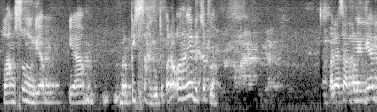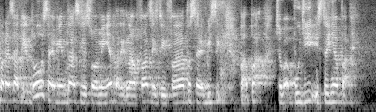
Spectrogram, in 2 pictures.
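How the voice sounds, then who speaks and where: A middle-aged woman giving a playful religious marriage talk to women, acting out little prayers and dialogues. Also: fairly high pitch. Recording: echoey room with loud background noise.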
